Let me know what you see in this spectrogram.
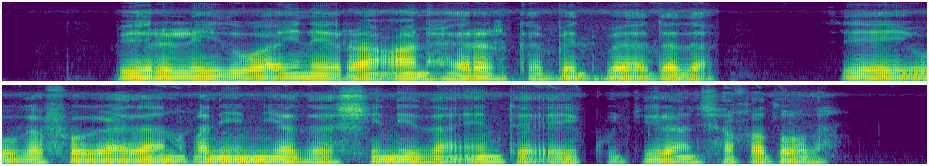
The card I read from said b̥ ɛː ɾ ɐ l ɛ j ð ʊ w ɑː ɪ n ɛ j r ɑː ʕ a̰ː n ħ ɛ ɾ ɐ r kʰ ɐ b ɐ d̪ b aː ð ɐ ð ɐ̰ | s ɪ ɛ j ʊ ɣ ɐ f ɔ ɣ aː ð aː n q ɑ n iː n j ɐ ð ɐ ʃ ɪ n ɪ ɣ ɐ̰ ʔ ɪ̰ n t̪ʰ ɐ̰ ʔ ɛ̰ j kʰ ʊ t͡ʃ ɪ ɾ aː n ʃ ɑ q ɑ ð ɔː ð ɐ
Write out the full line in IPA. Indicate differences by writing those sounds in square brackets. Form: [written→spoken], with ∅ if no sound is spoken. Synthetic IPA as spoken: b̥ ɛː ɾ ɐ l ɛ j ð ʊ w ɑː ɪ n ɛ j r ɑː ʕ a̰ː n ħ ɛ ɾ ɐ r kʰ ɐ b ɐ d̪ b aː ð ɐ ð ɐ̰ | s ɪ ɛ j ʊ ɣ ɐ f ɔ ɣ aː ð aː n q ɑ n iː n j ɐ ð ɐ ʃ ɪ n ɪ [ɣ→ð] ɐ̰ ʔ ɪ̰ n t̪ʰ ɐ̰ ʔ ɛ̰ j kʰ ʊ t͡ʃ ɪ ɾ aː n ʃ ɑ q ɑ ð ɔː ð ɐ

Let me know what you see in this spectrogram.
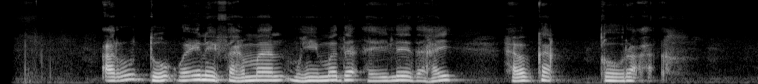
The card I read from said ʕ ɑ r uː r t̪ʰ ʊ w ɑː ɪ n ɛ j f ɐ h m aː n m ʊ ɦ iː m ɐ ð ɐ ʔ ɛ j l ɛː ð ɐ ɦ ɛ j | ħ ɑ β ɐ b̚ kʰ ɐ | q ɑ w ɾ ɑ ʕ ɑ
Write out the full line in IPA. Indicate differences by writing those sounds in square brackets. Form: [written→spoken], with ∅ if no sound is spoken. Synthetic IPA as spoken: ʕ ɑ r uː r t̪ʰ ʊ w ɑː ɪ n ɛ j f ɐ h m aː n m ʊ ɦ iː m ɐ ð ɐ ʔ ɛ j l ɛː ð ɐ ɦ ɛ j | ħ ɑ β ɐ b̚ kʰ ɐ | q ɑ w ɾ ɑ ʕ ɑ

